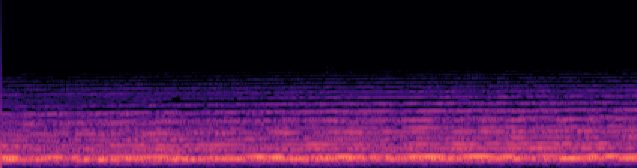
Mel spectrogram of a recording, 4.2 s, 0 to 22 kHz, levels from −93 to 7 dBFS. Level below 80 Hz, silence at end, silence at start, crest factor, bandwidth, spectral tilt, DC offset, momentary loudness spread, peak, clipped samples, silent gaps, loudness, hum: -84 dBFS; 0 s; 0 s; 12 dB; 3.1 kHz; -12 dB/octave; under 0.1%; 4 LU; -14 dBFS; under 0.1%; none; -27 LUFS; none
